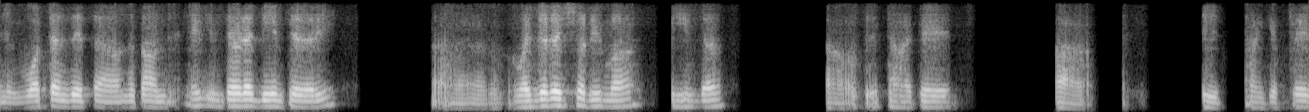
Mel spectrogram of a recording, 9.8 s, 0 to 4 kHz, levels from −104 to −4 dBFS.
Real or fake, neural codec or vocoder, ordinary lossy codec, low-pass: fake; codec, 16 kHz, 1.1 kbps, Voila-Tokenizer; none; 3.6 kHz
